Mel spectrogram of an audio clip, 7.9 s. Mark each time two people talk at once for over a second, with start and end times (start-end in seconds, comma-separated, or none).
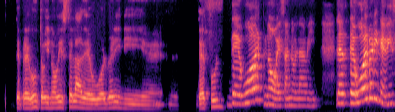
none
